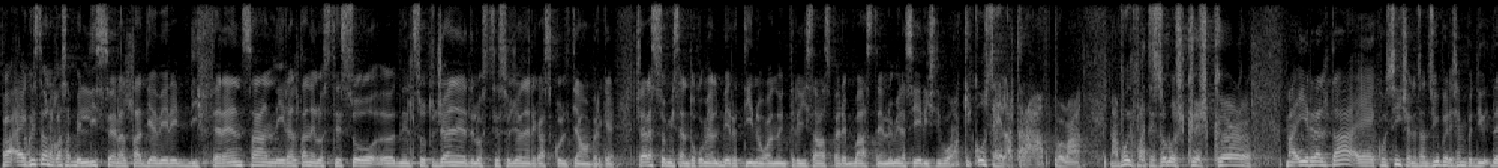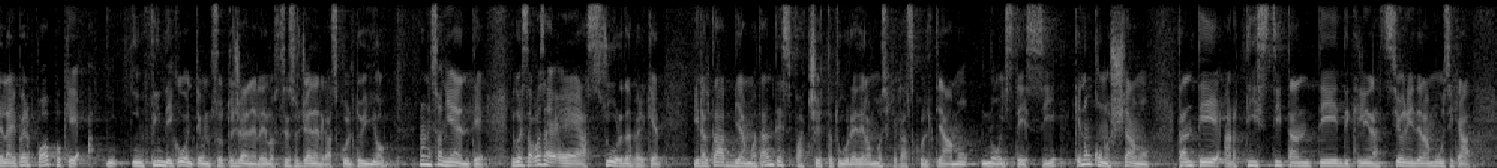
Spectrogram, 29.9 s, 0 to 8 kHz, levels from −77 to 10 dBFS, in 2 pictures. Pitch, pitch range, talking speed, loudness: 135 Hz, 125-155 Hz, 205 wpm, -20 LUFS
